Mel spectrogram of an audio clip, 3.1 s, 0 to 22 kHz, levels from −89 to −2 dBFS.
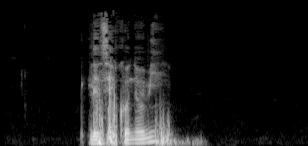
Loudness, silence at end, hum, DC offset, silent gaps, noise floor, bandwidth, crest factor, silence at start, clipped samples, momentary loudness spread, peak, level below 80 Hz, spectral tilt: -19 LUFS; 1.2 s; none; under 0.1%; none; -77 dBFS; 15.5 kHz; 20 dB; 0.9 s; under 0.1%; 10 LU; -2 dBFS; -40 dBFS; -7 dB/octave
